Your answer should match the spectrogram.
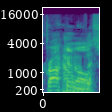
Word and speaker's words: Crokinole: Apparently, I was pronouncing Crokinole crazy wrong, as apparently as well. Crokinole. I don't know. – I think you're doing it fine. – Thanks, Tempest. – Crokinole sounds about right.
